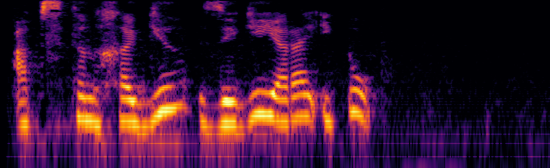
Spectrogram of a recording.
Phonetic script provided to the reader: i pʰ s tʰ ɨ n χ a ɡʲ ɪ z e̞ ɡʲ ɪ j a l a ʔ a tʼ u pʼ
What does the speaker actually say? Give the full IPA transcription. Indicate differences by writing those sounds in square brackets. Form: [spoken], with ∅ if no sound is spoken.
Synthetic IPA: [a] pʰ s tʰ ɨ n χ a ɡʲ ɪ z e̞ ɡʲ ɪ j a [ɾ] a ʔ [i] tʼ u pʼ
